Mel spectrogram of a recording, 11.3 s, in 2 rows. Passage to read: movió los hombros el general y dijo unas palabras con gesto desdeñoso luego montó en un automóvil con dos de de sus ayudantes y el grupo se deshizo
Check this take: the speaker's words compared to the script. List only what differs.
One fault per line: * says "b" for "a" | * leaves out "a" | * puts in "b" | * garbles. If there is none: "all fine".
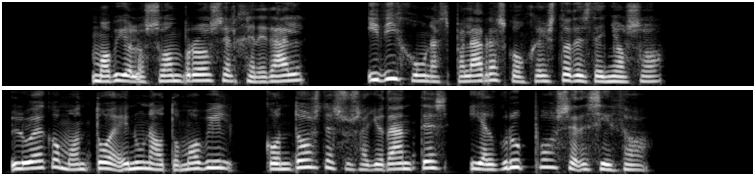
* leaves out "de"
